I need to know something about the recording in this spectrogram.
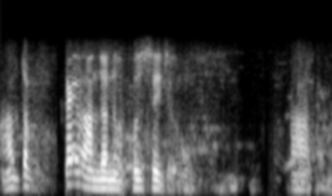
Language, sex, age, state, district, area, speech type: Gujarati, male, 60+, Gujarat, Rajkot, rural, conversation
